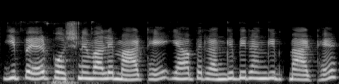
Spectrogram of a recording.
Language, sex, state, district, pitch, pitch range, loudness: Hindi, female, Bihar, Jamui, 270 Hz, 240-285 Hz, -14 LUFS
